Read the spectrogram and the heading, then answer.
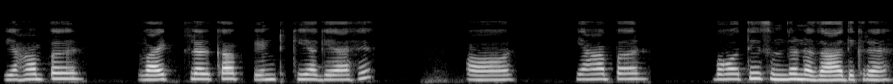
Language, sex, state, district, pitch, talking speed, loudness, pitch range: Hindi, female, Uttar Pradesh, Budaun, 230 Hz, 125 wpm, -15 LUFS, 210-245 Hz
